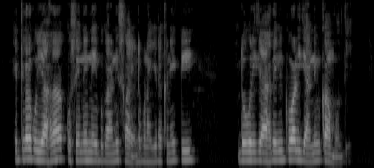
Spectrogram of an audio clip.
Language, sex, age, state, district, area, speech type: Dogri, male, 30-45, Jammu and Kashmir, Reasi, rural, spontaneous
